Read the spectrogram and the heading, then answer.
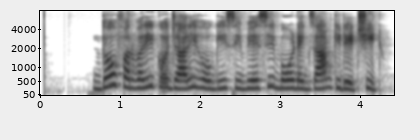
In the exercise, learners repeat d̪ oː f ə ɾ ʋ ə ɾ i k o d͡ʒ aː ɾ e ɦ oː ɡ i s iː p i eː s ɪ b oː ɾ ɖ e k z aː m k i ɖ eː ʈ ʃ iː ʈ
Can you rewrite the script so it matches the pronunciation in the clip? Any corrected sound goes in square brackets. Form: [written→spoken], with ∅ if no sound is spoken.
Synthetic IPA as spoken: d̪ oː f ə ɾ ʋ ə ɾ i k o d͡ʒ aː ɾ [e→i] ɦ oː ɡ i s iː [p→b] i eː s [ɪ→i] b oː ɾ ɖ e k z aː m k i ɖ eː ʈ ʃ iː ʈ

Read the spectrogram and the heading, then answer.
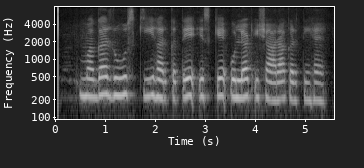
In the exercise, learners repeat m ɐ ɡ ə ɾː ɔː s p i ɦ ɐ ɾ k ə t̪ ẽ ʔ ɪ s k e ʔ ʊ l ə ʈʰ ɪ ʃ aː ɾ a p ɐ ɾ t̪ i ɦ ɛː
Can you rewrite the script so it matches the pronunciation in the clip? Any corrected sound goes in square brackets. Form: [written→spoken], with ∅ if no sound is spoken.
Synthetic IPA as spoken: m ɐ ɡ ə ɾː [ɔː→uː] s [p→k] i ɦ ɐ ɾ k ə t̪ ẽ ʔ ɪ s k e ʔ ʊ l ə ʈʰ ɪ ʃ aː ɾ a [p→k] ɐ ɾ t̪ i ɦ [ɛː→ɛ̃ː]

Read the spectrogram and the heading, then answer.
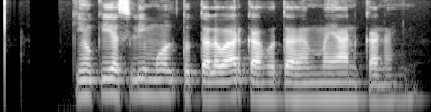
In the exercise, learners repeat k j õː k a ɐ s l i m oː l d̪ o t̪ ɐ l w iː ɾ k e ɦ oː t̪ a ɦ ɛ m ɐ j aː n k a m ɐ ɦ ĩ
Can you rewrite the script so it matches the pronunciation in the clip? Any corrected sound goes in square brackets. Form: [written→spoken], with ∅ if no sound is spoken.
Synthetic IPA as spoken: k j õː k [a→i] ɐ s l i m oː l [d̪→t̪] o t̪ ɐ l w [iː→aː] ɾ k [e→a] ɦ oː t̪ a ɦ ɛ m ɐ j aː n k a [m→n] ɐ ɦ ĩ

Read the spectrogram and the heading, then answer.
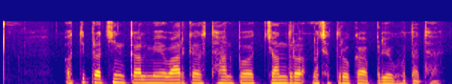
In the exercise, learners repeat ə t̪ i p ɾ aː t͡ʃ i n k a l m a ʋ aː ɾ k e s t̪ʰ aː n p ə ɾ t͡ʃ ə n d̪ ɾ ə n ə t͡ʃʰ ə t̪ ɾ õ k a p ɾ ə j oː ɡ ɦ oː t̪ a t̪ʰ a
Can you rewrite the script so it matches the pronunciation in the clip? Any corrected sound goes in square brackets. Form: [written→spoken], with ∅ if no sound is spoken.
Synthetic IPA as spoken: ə t̪ i p ɾ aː t͡ʃ i n k a l m [a→e] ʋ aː ɾ k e s t̪ʰ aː n p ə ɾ t͡ʃ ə n d̪ ɾ ə n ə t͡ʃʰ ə t̪ ɾ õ k a p ɾ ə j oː ɡ ɦ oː t̪ a t̪ʰ a

